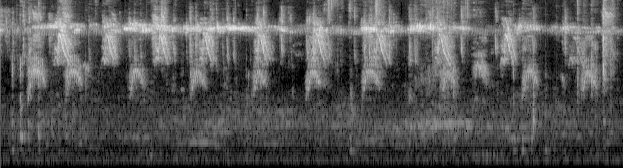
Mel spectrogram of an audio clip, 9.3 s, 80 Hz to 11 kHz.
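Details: Male Hairy Woodpecker at a suet feeder in piñon-ponderosa country at about 7,000 ft, Chaffee County, Colorado: sharp, short descending notes repeated about every half second, over a steady thin high whine.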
